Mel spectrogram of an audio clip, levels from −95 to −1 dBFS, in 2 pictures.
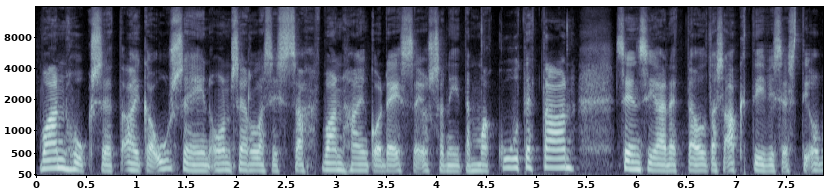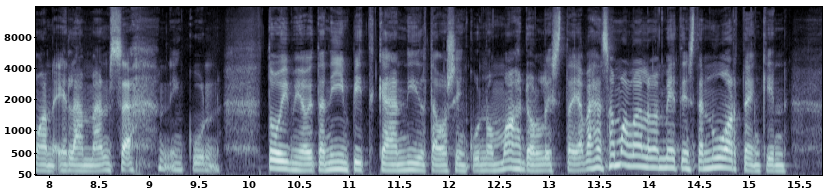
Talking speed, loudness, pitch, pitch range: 130 wpm, -20 LUFS, 140 Hz, 130-175 Hz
